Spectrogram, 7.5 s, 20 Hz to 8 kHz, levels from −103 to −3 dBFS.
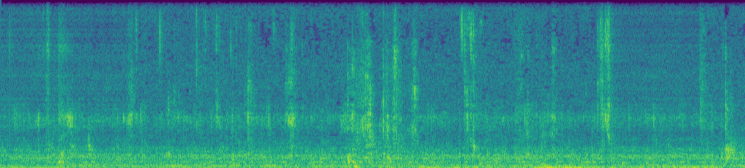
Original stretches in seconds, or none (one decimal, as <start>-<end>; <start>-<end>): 1.3-6.0; 7.0-7.5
